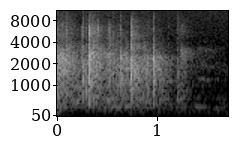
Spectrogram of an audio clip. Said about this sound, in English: Come on, y'all gonna clap, clap it up. That's good. Y'all making me work.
